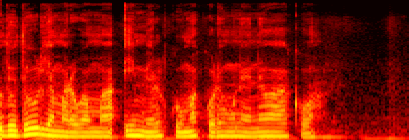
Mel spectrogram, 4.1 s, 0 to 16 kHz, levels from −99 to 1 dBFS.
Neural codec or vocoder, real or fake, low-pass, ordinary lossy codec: none; real; 14.4 kHz; none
